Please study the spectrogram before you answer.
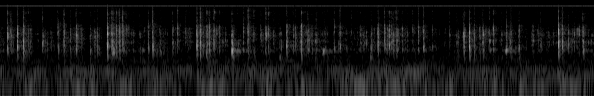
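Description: Fingertips rapidly tap and type on a full-size black plastic computer keyboard with hollow keycaps. The result is a fast, steady clatter of short, dry plastic clicks that stop instantly, some keystrokes landing louder and brighter than others, over a faint low hum.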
